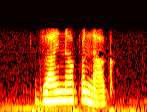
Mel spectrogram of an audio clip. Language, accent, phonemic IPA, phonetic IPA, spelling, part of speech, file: Armenian, Eastern Armenian, /d͡zɑjnɑpəˈnɑk/, [d͡zɑjnɑpənɑ́k], ձայնապնակ, noun, Hy-ձայնապնակ.ogg
- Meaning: record, disc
